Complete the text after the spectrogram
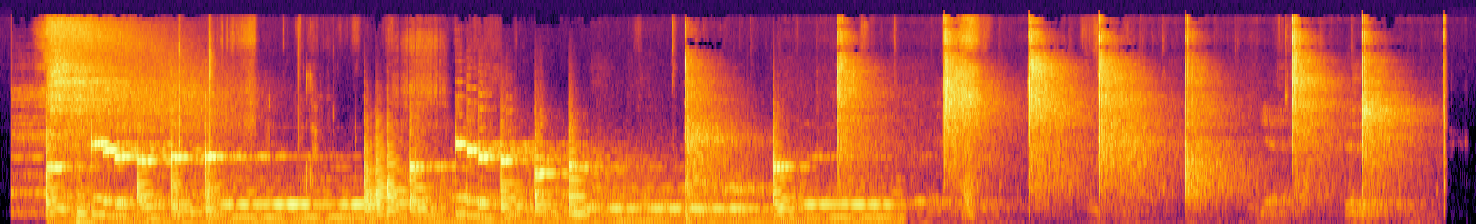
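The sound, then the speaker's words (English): A short burst of music gives way to a quick run of about eight sharp hand slaps, loud crisp smacks in an uneven rhythm, with no one talking. “Let's slap hands.”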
